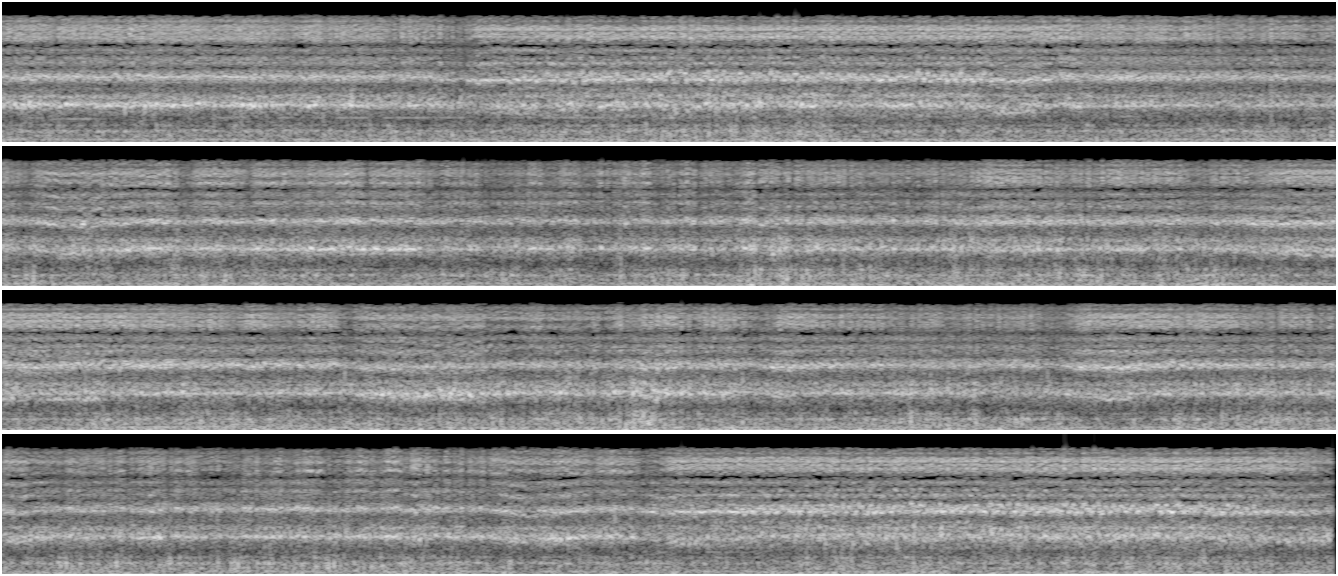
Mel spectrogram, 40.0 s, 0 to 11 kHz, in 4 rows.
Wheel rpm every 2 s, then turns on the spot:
230, 230, 200, 200, 230, 230, 230, 230, 230, 230, 220, 220, 230, 230, 230, 230, 230, 220, 190, 190.
none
